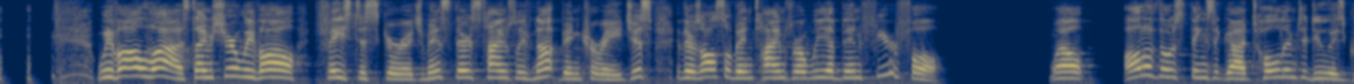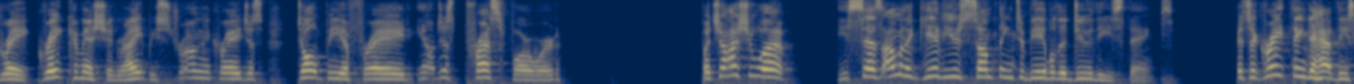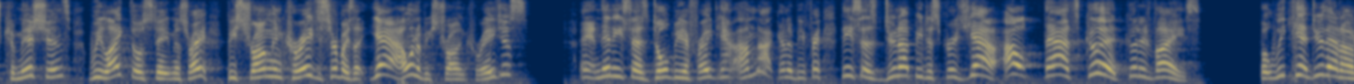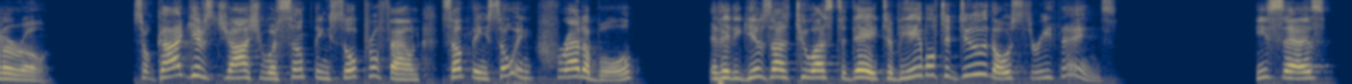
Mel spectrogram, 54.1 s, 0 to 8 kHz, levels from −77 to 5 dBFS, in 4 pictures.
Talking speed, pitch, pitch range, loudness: 175 wpm, 240 Hz, 205-270 Hz, -19 LUFS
